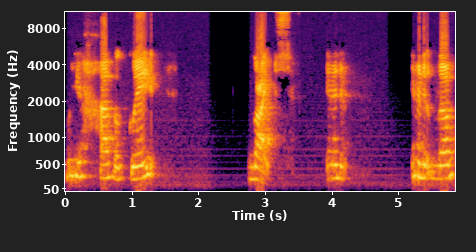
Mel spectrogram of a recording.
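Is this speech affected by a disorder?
Yes: Down syndrome; spinal fusion surgery, works with life skills and communications consultant Loie k; age 13.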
